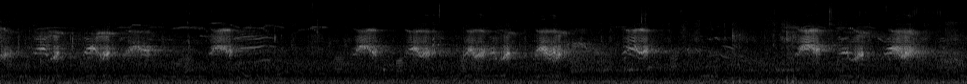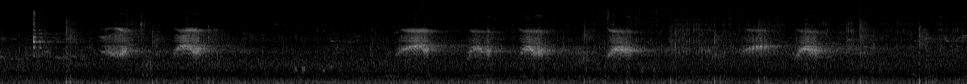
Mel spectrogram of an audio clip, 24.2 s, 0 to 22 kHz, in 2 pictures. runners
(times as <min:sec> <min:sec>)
0:18.1 0:24.1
